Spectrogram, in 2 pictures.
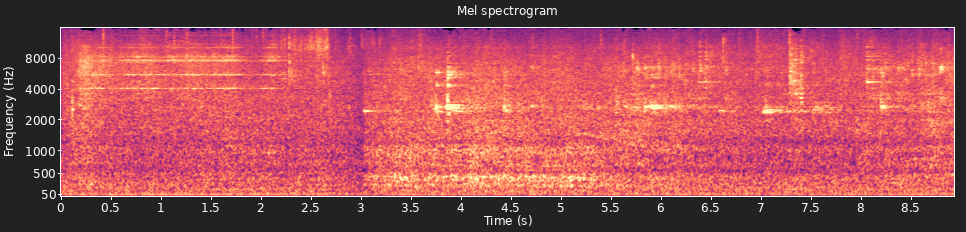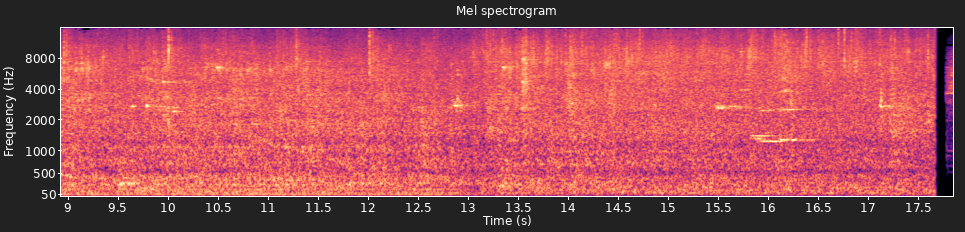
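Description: Steady rumble of a train rolling on the rails, with a few brief high squeals over it. The rumble grows louder about three seconds in and cuts off suddenly near the end.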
